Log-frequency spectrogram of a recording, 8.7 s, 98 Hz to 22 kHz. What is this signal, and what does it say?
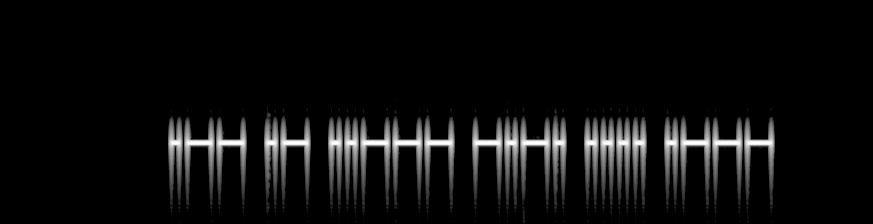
Morse code, heard as a keyed tone, about 15 wpm, 700 Hz. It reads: WA2CHJ
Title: USA Call Signs - 6 Characters - 15wpm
